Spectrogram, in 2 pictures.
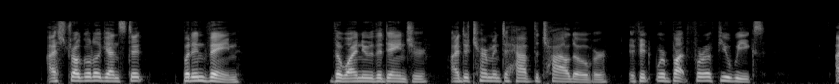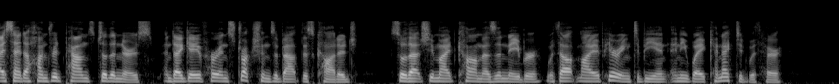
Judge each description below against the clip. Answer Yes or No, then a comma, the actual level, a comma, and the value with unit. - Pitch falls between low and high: Yes, medium, 145 Hz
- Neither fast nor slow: No, fast, 220 wpm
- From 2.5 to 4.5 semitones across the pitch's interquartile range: Yes, average, 3.2 semitones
